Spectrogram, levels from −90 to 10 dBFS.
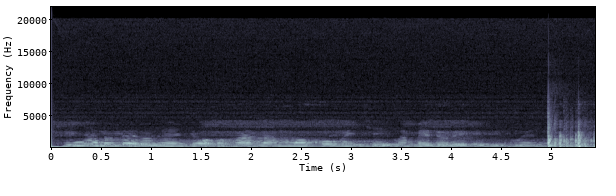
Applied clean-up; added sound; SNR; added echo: none; none; none; reverberation time 1.6 s.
